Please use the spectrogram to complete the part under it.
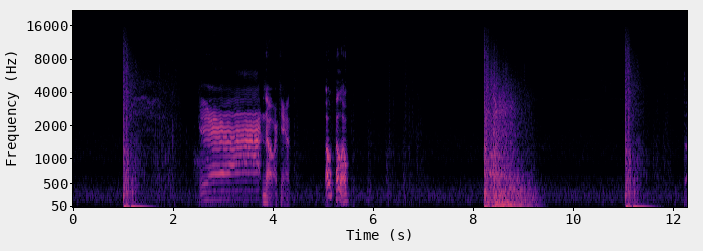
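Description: A pistol fires loud, echoing shots.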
